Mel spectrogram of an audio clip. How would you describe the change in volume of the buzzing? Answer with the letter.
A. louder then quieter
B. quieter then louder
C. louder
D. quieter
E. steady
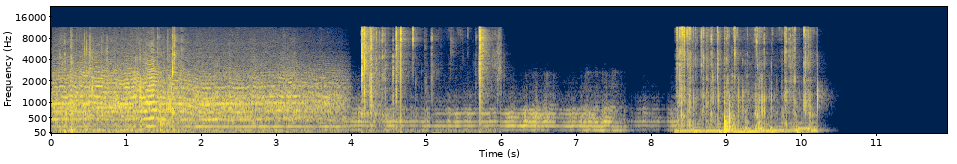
D.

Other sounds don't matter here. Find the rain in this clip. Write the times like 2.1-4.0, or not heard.
not heard.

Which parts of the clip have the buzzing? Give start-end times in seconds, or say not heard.
0.0-8.5.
